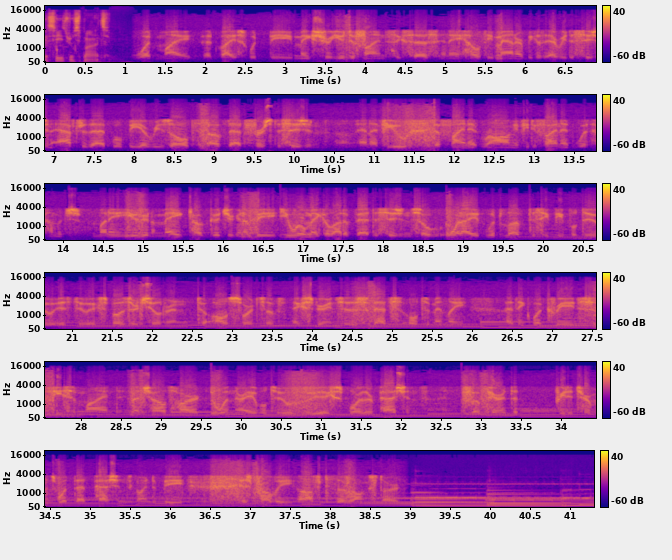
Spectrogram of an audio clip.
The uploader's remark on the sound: By phone. Digital recorder.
